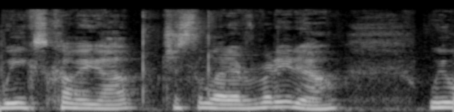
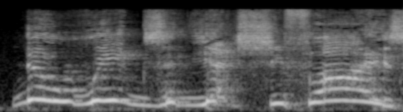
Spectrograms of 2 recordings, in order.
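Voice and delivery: much higher, slow squeaky leprechaun; marveling tiny leprechaun; 12 semitones higher, slower than usual. Acted. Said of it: "I'll do the voice".

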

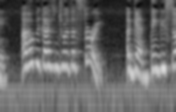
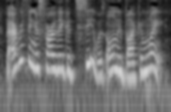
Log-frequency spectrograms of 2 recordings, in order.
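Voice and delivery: plain reading voice

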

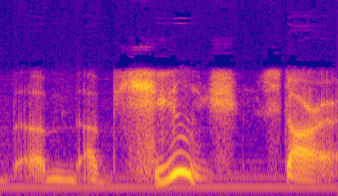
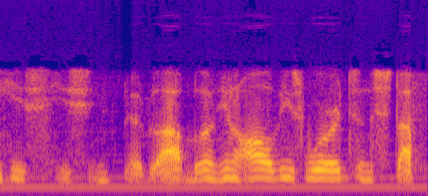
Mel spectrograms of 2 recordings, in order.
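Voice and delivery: ordinary talk, nothing marked

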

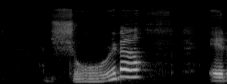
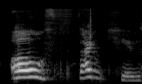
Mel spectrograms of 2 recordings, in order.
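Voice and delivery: high, loud, drawn-out thanks; grateful; 10 semitones higher, 11 dB louder, slower than usual. A narrator's reading. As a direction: gush with slow, heartfelt thanks. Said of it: "said Jolly gratefully".

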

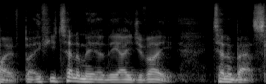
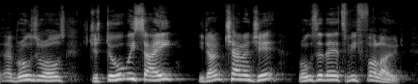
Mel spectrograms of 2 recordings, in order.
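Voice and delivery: higher, louder rigid teacher voice; strict teacher; 7 semitones higher, 5 dB louder than usual. Retold or imitated. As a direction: bark the rules at the kids. Mock strict teacher at door.

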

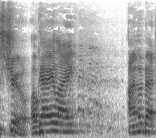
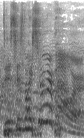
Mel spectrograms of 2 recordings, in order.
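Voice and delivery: high, exultant proclamation; mock triumph; 7 semitones higher than usual. Comic discovering a superpower, high-pitched triumph. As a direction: declare it like a newly crowned superhero.

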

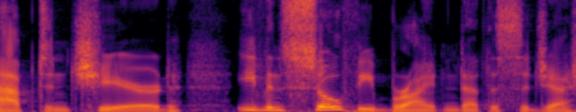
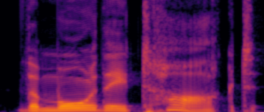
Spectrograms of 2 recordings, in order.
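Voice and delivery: plain reading voice

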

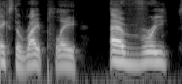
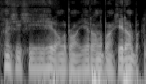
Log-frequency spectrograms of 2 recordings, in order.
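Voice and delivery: a hint of whiny mocking fan voice, softer; 6 semitones lower, 6 dB quieter, much faster than usual. Mocking LeBron fans' reaction, lightly whiny parody. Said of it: "And they were like".

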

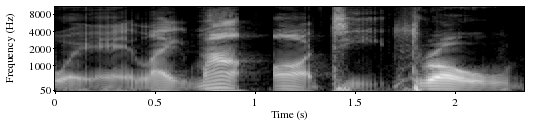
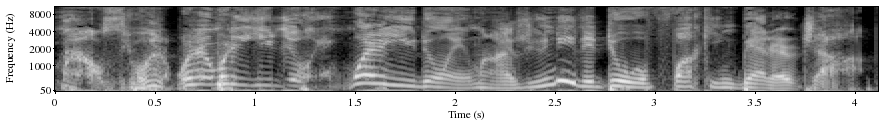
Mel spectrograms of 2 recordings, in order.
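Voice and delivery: the boss hovering and scolding the cook to do a fucking better job; nagging boss; 8 semitones higher, faster than usual. Retold or imitated. Boss nags the cook at work, high and sharp.

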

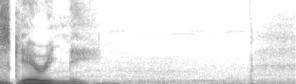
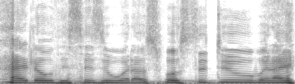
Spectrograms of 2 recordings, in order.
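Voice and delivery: high and strained, on the edge of tears; high-pitched tearful plea to God; desperate pleading prayer; 9 semitones higher than usual. Retold or imitated. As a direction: beg God to save you, voice cracking upward. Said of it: "I would say".

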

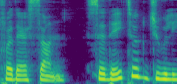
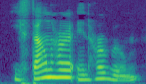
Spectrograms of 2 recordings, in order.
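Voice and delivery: usual speaking voice

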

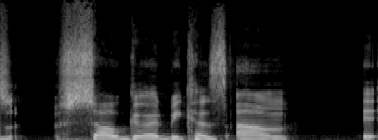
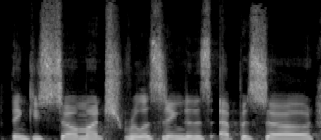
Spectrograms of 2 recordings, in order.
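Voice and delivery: usual speaking voice

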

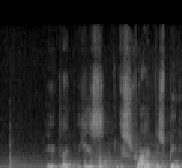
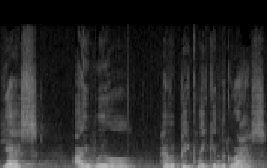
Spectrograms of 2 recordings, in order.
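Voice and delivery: cheerful neighbor; 5 semitones higher than usual. Retold or imitated. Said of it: "the neighbor replies".

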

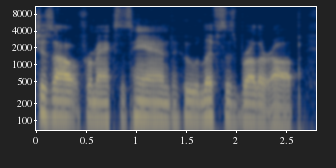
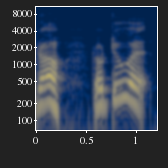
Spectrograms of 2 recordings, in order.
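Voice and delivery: high-pitched acted plea; mock pleading; 8 semitones higher than usual. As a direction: beg him not to, higher. Retells Cutter pleading, shaking head.

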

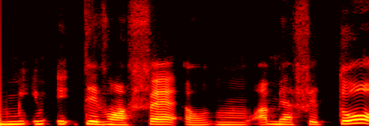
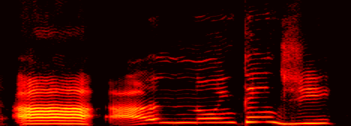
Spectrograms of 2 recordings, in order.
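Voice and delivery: puzzled listener; 4 semitones higher, much slower than usual. Retold or imitated. Listener failing to follow a learner, imitated puzzlement. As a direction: mimic a puzzled listener, drawn out and higher. Acts out a listener not understanding.

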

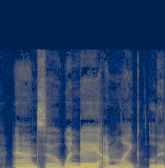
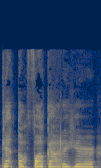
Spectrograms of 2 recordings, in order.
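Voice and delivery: high-pitched mock yell, only slightly louder; retold angry yell; 9 semitones higher, 3 dB louder than usual. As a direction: imitate her chasing someone off. Retold confrontation with the exposer.

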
